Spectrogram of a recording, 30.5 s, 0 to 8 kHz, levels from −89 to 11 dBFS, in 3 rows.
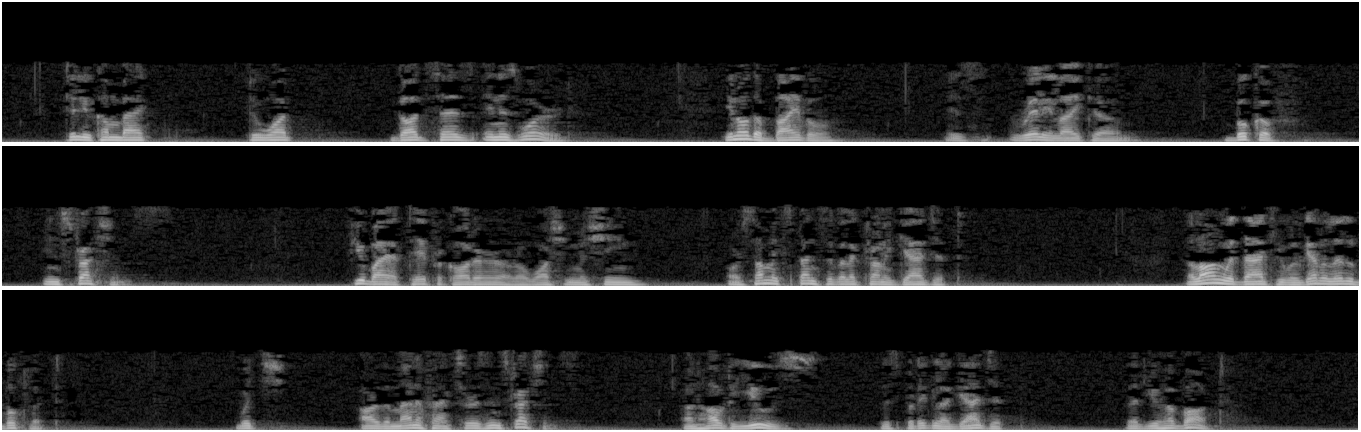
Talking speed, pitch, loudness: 120 wpm, 120 Hz, -23 LUFS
